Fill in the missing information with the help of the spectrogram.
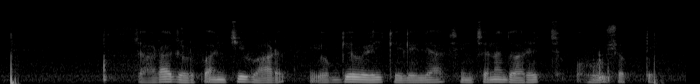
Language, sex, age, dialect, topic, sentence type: Marathi, male, 36-40, Northern Konkan, agriculture, statement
